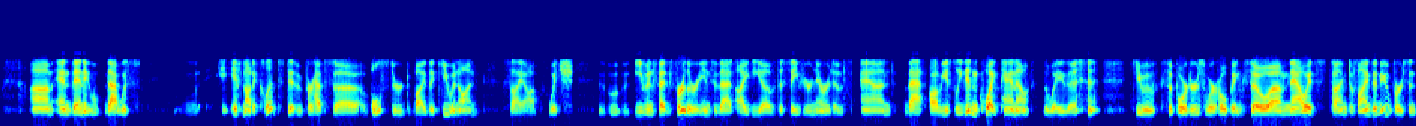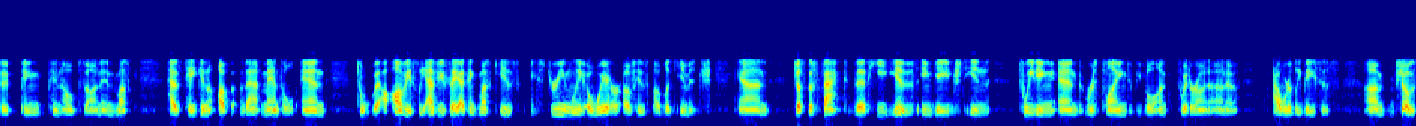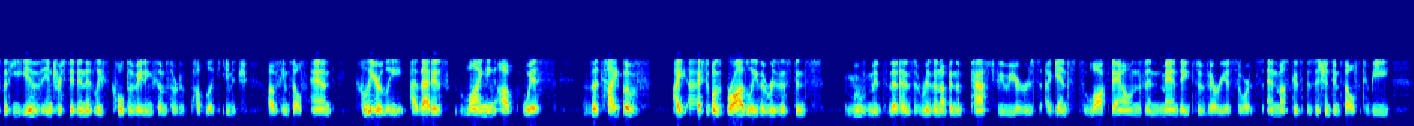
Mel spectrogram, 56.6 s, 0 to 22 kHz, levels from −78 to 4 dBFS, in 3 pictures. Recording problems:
phone-call audio; nothing above 3.5 kHz
uneven, jittery; strongly; from 12 to 56 s

